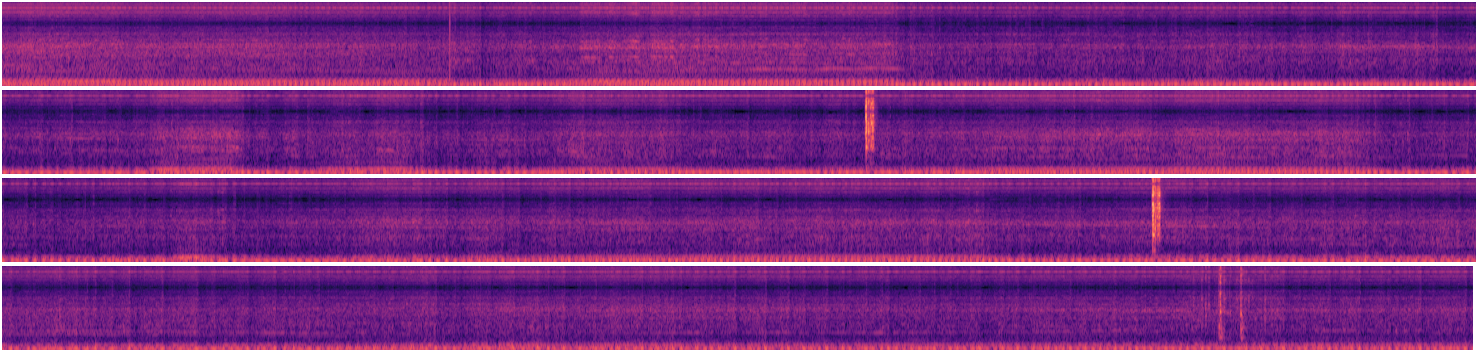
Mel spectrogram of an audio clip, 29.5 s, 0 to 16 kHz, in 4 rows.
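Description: ATV engine running as the quad is ridden along a rough dirt trail, its engine note shifting with the throttle. There are two sharp clicks, about 12 and 20 seconds in.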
